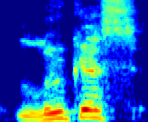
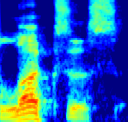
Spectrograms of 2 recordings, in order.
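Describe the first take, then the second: First: The middle consonant is a plain k sound. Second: The middle consonants are k followed by s. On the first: The speaker calls it wrong. "I pronounced it as a Dos Madeiros Lucas" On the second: The speaker calls it right. "It's a Luxus, L U X U S"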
